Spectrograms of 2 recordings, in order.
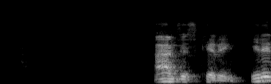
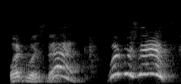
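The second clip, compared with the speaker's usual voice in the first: higher, rising to a frightened squeak; startled fright. Acted. Muskrat swimming in the dark, frightened high squeak. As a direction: jump at a shadow in the dark water.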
